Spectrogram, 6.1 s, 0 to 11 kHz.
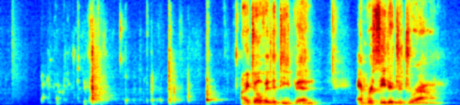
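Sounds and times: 
person drinking water: 0.4s - 3.2s
speech: 3.2s - 6.0s.

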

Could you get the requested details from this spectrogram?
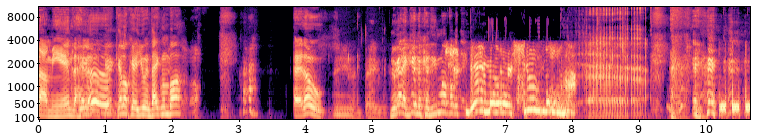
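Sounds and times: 
speech: 0.0s - 3.2s, 3.8s - 8.6s, 9.2s - 10.6s
guttural vocal sounds: 7.9s - 9.3s
long rumbling burp: 8.0s - 9.2s
laughter: 9.2s - 10.6s.

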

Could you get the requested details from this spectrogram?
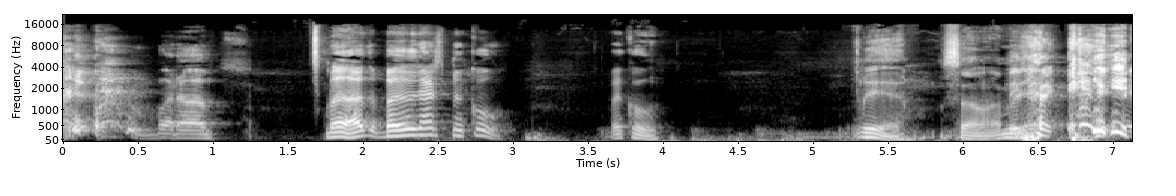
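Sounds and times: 
person coughing harshly: 0.0s - 0.7s, 6.4s - 7.1s
speech: 0.1s - 4.1s, 5.2s - 7.1s.

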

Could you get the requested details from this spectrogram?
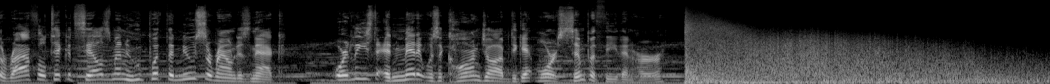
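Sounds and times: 
speech: 0.0s - 6.8s
massive explosion: 6.8s - 10.4s.

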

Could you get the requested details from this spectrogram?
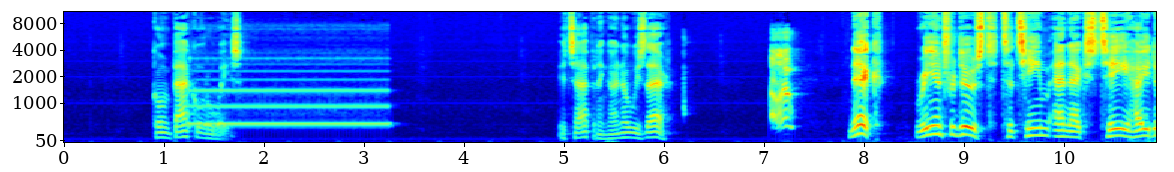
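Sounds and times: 
faint hiss: 0.0s - 10.9s
speech: 0.9s - 1.9s, 5.0s - 6.2s, 7.8s - 10.9s
buzzy telephone ring tone while a call is dialed: 1.2s - 3.4s.

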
